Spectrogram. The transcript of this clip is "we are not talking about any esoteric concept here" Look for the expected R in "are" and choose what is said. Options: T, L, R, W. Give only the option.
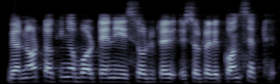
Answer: R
